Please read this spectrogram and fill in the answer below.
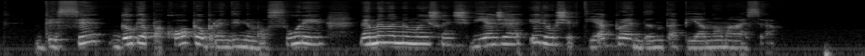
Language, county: Lithuanian, Vilnius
